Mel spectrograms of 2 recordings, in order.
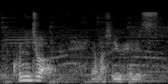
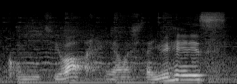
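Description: First: The greeting sounds cool and detached. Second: The greeting sounds calm and drawn out. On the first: "ちょっとクールに" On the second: "絶対落ち着いてみようと思って"

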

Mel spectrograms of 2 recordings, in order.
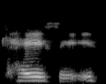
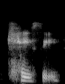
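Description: First: The name is said slowly and heavily. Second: The name is said quickly and lightly. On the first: "a totally different meaning or a totally different rhythm to it" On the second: "It's a little fast. It's a little light. It's a little zippy"

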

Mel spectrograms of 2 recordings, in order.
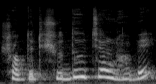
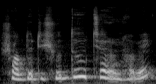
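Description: No difference in how they are said.

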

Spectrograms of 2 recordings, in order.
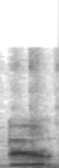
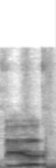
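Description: First: The vowel sounds like 'air'. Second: The vowel sounds like 'ear'. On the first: "जब टेयर करते हैं तो इसका अर्थ होता है कोई चीज फाड़ना" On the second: "आप इसे टीयर पढ़ेंगे"

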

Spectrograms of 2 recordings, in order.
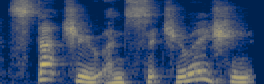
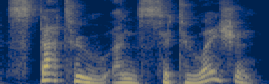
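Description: First: The t sounds like a ch sound. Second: The t is followed by a y sound. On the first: "why most native speakers say" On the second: "instead of"

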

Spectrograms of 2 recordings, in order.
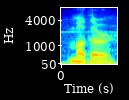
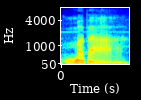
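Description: First: It ends in a strong r-colored vowel. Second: It ends in an open vowel with no r. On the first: "whereas Americans, we chomp down" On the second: "They hold their mouths open at the end"

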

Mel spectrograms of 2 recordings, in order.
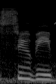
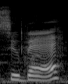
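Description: First: The name is said in an Anglicized way. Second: The name is said in a Mongolian way. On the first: This is how the zoo staff say the name. "So we pronounce it Subi" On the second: This is how native Mongolian speakers say the name. "it would actually be pronounced Sube"

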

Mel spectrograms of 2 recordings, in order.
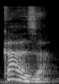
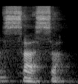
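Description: First: The word begins with a K sound. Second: The word begins with an S sound. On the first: The speaker calls it right. "le C plus les voyelles A, O et U donnent le son K" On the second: The speaker calls it wrong. "quand on est francophone, on va lire sasa"

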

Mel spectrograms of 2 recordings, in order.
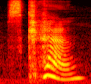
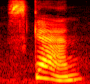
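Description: First: The k is said with a puff of air. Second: The k is said without a puff of air. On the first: The speaker calls it wrong. "scan 错了" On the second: The speaker calls it right. "scan 就不送气了"

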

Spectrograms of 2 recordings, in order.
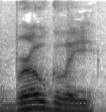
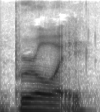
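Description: First: The ending is said with a g-l sound. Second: The ending is said with a y sound. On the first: The speaker calls it wrong. "now it looks like you pronounce this" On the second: The speaker calls it right. "it's more like ... replace it with a Y"

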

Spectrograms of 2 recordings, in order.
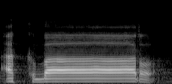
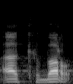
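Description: First: The final vowel is drawn out. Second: The final vowel is short. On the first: It means drum. The speaker calls it wrong. "وهذا غلط" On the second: It means greater. The speaker calls it right. "هكذا الأذان الشرعي"

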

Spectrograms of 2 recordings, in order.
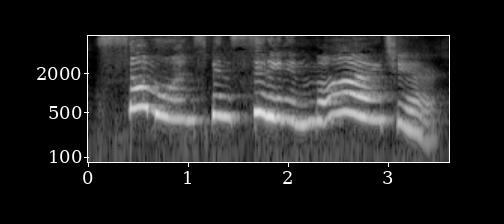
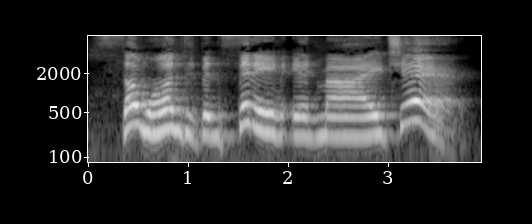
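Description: First: A gasping, startled Mama Bear voice. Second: A low grumbling Papa Bear voice.

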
